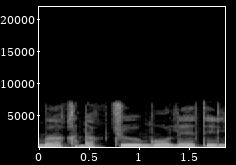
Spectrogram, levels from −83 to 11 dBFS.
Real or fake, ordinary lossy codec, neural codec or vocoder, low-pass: real; none; none; 7.2 kHz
